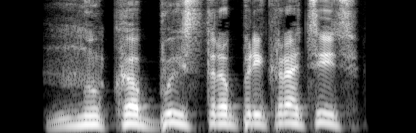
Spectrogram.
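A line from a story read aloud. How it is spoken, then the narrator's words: Hissing. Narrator (Russian): зашипела из-за его плеча Грачева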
